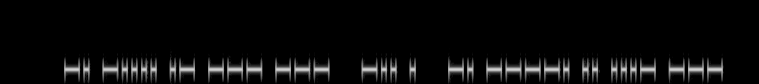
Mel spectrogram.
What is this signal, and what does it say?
Morse code, heard as a keyed tone, about 25 wpm, 700 Hz. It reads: N6AOO DE N9IVO
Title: USA Callsign DE Callsign - 5 Characters - 25wpm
